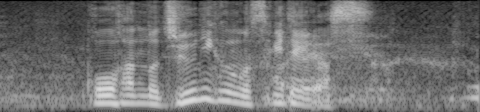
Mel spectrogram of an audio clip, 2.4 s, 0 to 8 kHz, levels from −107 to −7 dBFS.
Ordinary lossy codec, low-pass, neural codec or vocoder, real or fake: none; none; codec, 16 kHz, 4 kbps, FunCodec, trained on Chinese and English, 50 frames a second; fake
